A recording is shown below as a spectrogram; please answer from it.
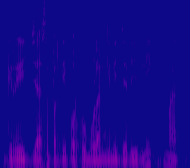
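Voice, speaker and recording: A man in his forties preaching a sermon as pastor in a large church, telling stories and swinging between soft, hushed passages and loud, soaring ones. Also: medium pitch, steady tone, quick pace.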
